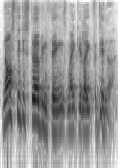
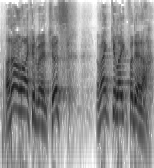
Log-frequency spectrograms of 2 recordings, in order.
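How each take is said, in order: First: Said in the usual way. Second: Lightly voiced grumbling little hobbit; a touch of hobbit fussiness; mock reluctant hobbit. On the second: Mimics reluctant hobbit-like listeners.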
